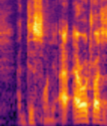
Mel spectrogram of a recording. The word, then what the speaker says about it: Adesanya: And then second part is I've noticed that when you say your last name, Adesanya.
